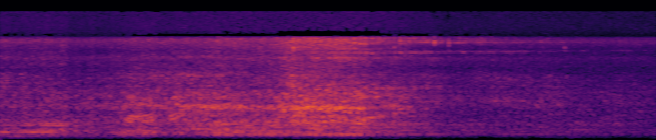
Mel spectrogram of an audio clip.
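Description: A road vehicle passing by, its sound swelling to a peak about three seconds in and then fading away.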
